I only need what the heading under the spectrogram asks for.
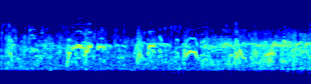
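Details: Dunlins at Abruñeiras on the Ría de Noia give a quieter stream of mixed chattering notes, with a few clearer thin whistled calls standing out above the continuous twitter.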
